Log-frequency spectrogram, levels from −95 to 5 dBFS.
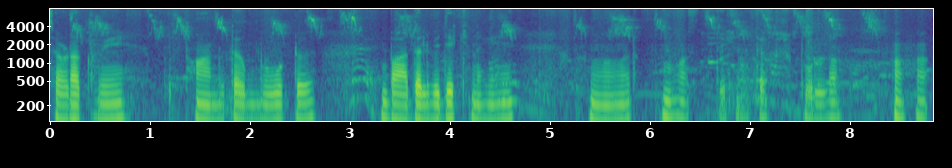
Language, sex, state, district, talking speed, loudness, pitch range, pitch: Garhwali, male, Uttarakhand, Uttarkashi, 110 wpm, -22 LUFS, 105-120 Hz, 110 Hz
